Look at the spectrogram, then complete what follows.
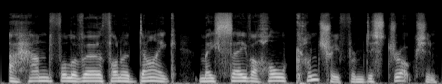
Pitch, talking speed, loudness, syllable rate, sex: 145 Hz, 190 wpm, -18 LUFS, 4.7 syllables/s, male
